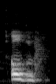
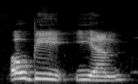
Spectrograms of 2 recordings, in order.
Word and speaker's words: oben: Oben. What? Oben. O-B-E-N.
